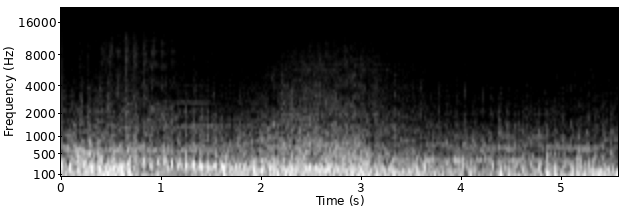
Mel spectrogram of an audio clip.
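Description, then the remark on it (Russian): A helicopter approaching to land on the Deepwater Horizon, a semi-submersible oil drilling platform 65 km off the Louisiana coast. Its rotor thumps in a steady, heavy chop over a loud low engine roar, sustained and strong throughout with no voices. “Подлетают на посадку к платформе.”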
